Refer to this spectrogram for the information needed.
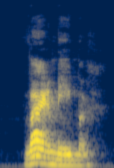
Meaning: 1. observer 2. representative
- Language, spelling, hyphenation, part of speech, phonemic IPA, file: Dutch, waarnemer, waar‧ne‧mer, noun, /ˈwarnemər/, Nl-waarnemer.ogg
